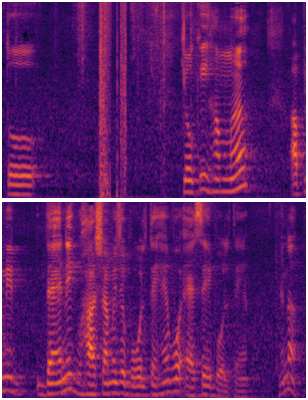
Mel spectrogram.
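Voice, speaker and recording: Guy teaching spelling, patient, says words slow and keeps checking in, bit of noise behind. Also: a little high, lively intonation, mellow. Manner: patient, repeats words slowly and checks in with "ठीक है". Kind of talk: spelling lesson at a board.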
